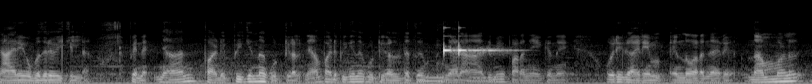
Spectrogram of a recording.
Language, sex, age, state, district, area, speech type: Malayalam, male, 30-45, Kerala, Kollam, rural, spontaneous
